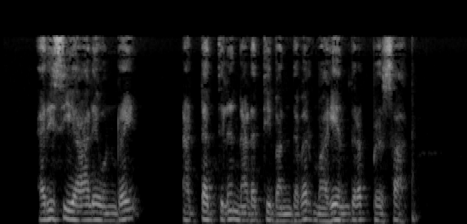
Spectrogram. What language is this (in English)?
Tamil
